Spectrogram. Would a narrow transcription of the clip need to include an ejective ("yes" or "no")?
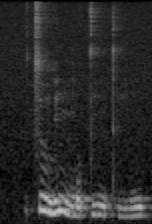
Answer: no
